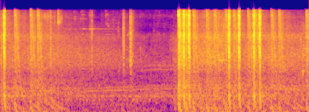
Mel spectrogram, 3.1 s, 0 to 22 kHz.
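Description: A94 rifle in Black Ops 3 custom zombies on the Krusty Krab Tower map, firing a few scattered shots and then a rapid burst of loud automatic gunfire near the end.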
